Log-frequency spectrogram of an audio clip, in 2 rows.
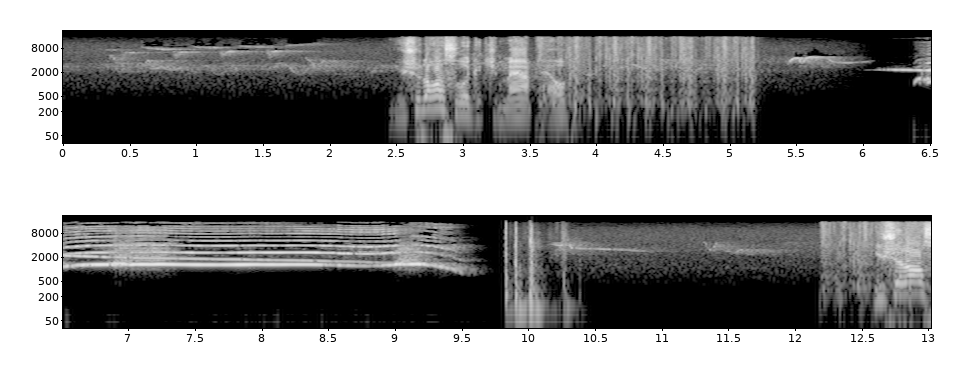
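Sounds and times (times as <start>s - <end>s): high-pitched scream: 6.3s - 9.6s
heavy thud: 9.8s - 10.4s.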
